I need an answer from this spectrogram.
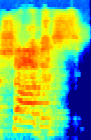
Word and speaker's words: Shabbos: dinners with we call is it shabbos am i saying it wrong yeah shabbos shabbos so you do shabbos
